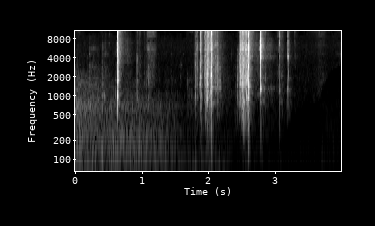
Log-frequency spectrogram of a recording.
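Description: The echo of a 12-gauge shotgun blast dies away over the first second. Then come short, sharp clicks and clacks in small clusters through the middle, the loudest about two and two and a half seconds in.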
